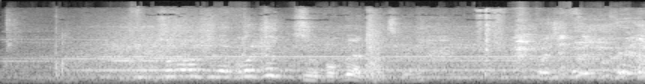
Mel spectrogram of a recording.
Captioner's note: laughs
